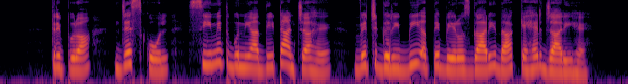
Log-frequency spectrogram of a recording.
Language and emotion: Punjabi, neutral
